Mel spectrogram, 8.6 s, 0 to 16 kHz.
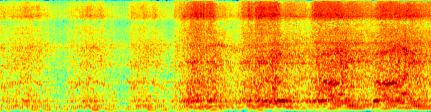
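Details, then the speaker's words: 2018 Honda Beat that lost power at high rpm from a faulty TPS, after the TPS workaround fix: engine climbs cleanly from idle into repeated strong revs, pitch rising smoothly with no stumble; pulls healthy. "oke sudah mantap jadi begitulah tadi cara mengatasi TPS yang sudah rusak ya"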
